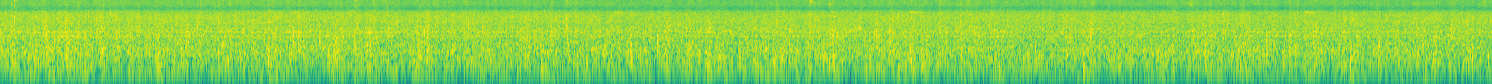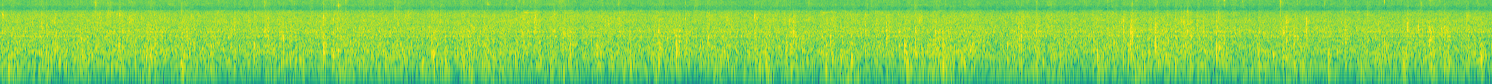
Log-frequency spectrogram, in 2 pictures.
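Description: Steady rain falling on broad banana leaves, many separate drops striking.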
